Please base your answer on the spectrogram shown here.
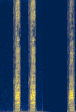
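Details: Duck quacking: two harsh nasal quacks in quick succession, a pause of about two thirds of a second, then a third quack, with silence between.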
